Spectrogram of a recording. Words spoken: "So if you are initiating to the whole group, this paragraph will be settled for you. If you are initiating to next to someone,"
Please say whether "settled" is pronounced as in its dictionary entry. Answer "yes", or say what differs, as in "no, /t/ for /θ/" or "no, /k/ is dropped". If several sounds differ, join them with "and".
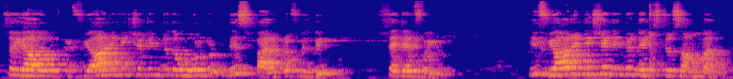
no, /l/ is dropped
